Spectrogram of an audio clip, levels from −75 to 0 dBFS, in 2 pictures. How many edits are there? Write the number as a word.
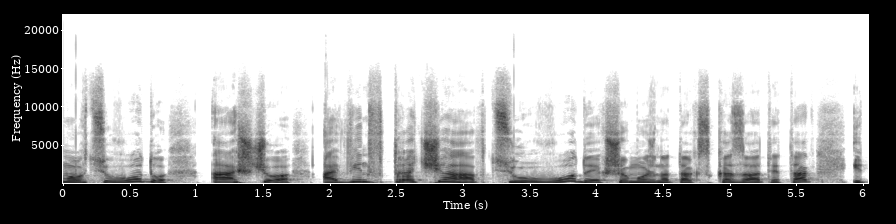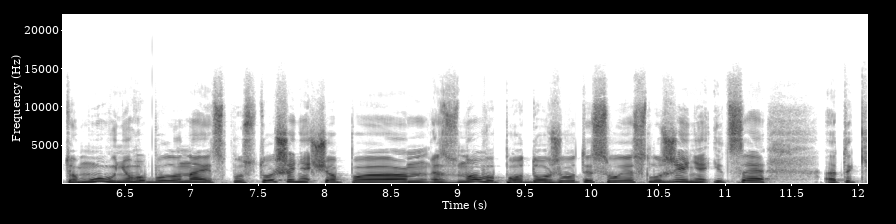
one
